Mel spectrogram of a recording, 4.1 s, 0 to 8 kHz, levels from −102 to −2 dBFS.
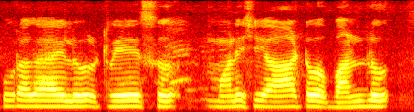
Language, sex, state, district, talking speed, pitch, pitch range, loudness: Telugu, male, Telangana, Nalgonda, 60 wpm, 155 Hz, 150-155 Hz, -14 LUFS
